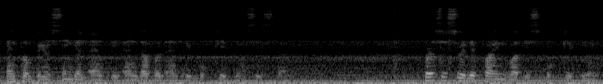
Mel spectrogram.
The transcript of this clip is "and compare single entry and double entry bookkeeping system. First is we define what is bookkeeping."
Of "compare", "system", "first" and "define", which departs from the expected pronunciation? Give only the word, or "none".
first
